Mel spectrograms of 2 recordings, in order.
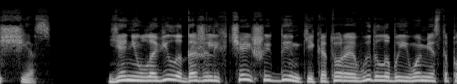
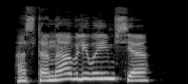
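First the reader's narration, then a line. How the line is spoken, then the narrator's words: Shouted. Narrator (Russian): крикнула Шипу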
